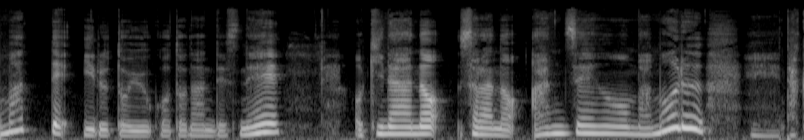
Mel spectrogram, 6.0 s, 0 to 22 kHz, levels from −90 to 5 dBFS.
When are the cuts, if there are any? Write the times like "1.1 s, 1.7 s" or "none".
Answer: 2.5 s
